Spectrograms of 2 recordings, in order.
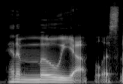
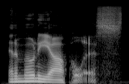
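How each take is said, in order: First: The name has no extra n sound inside. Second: The name has an extra n sound inside. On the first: The speaker calls it right. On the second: The speaker calls it wrong.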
